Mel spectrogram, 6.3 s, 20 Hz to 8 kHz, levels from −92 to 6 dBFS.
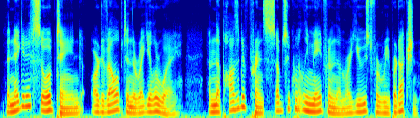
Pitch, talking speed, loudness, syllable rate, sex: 125 Hz, 210 wpm, -18 LUFS, 7.6 syllables/s, male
